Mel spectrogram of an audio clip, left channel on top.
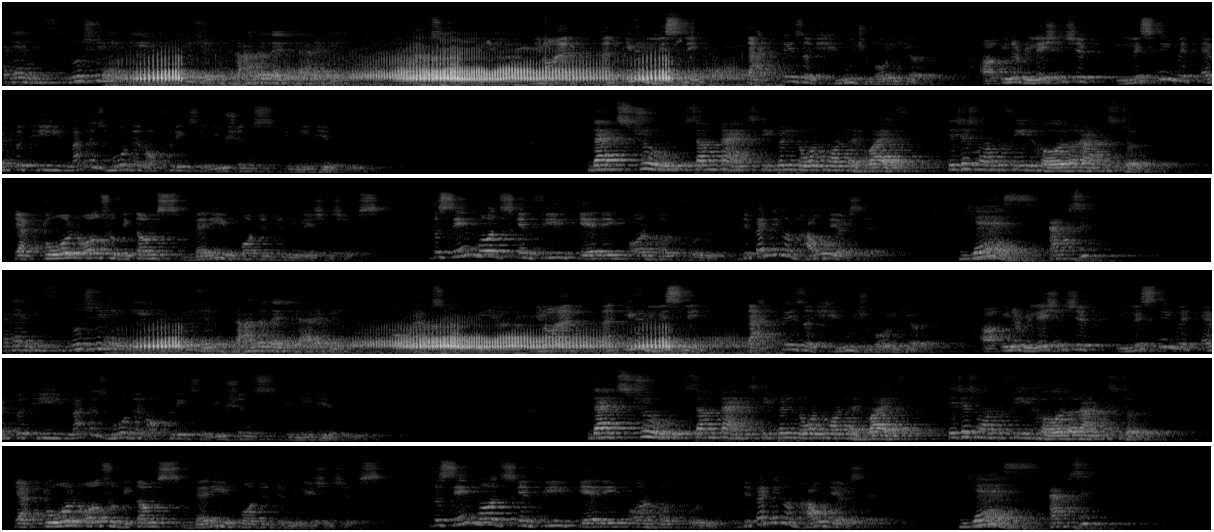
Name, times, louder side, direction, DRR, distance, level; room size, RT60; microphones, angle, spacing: voice 1, 0.0-3.5 17.4-17.5 18.0-23.6 33.8-35.0, left 1 dB, 10° left, -3 dB, 5.2 m, -40 dB
sound 1, 1.0-7.4, left 4 dB, 85° left, 0.6 m, -26 dB
voice 2, 3.8-7.1 7.4-9.3 9.8-15.7 24.3-28.0 28.5-32.9, left 1 dB, 25° left, -1 dB, 6.1 m, -43 dB
23.5 x 19.5 x 5.9 m, 1.1 s
head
